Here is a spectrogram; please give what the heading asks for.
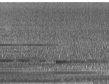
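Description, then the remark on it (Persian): Steady, dense rain falls and patters on a surface, a continuous hiss that holds evenly throughout with no voices, and a faint constant hum sits underneath. “باورت میشه من دیگه نمیترسم، من زیر بارونم بدون چتر و سرپناه.”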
